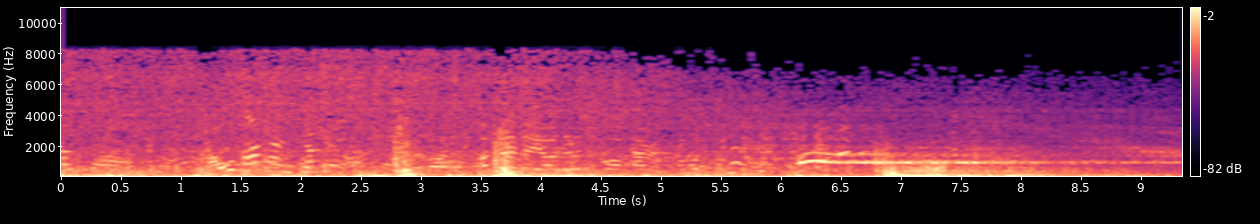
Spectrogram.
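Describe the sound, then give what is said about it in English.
A train rumbles steadily along the rails with a continuous low roar, surging louder twice as carriages clatter past, then a long metallic squeal rings out over faint crowd murmur. “That's the end of the train.”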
